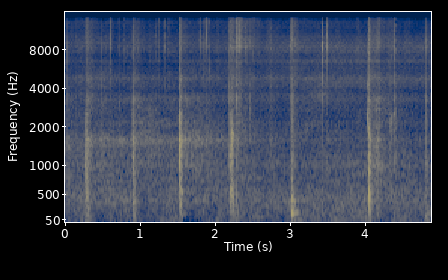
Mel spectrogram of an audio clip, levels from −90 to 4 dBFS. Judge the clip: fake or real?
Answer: fake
